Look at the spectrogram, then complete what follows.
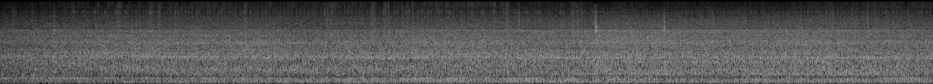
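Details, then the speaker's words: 2005 Ford Crown Victoria Police Interceptor V8, automatic, 150,819 miles, with a suspected bad fuel pump, running on fuel poured into the intake. Even, steady idle with no knocks, misses or hunting; the engine sounds good. Normal idle. "Engine sounds good. Going to shut it off so that I have fuel to get back in the parking spot."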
